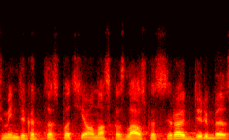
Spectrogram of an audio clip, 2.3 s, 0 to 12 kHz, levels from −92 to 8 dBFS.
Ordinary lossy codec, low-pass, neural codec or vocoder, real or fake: Opus, 32 kbps; 7.2 kHz; codec, 16 kHz, 1 kbps, X-Codec, HuBERT features, trained on LibriSpeech; fake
